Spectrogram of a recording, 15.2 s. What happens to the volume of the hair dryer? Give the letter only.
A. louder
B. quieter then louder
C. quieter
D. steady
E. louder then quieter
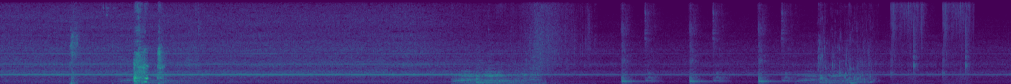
C.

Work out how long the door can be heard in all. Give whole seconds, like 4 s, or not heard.
4 s.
